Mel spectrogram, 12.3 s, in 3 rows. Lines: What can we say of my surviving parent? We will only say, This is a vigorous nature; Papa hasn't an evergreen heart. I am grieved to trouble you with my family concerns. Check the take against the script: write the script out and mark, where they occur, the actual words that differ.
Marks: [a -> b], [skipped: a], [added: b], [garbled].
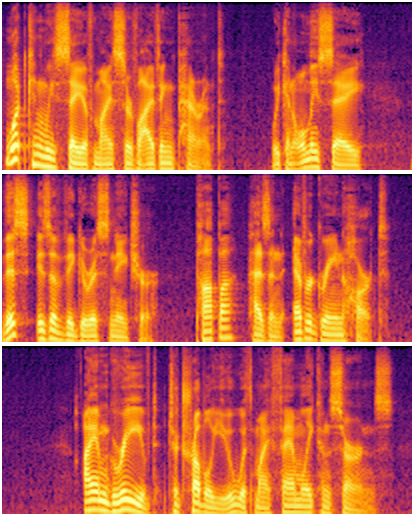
What can we say of my surviving parent? We [will -> can] only say, This is a vigorous nature; Papa [hasn't -> has] an evergreen heart. I am grieved to trouble you with my family concerns.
